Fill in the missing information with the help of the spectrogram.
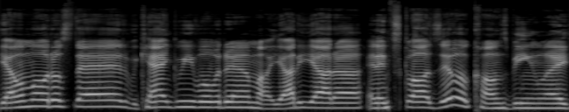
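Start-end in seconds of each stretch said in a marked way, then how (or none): none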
